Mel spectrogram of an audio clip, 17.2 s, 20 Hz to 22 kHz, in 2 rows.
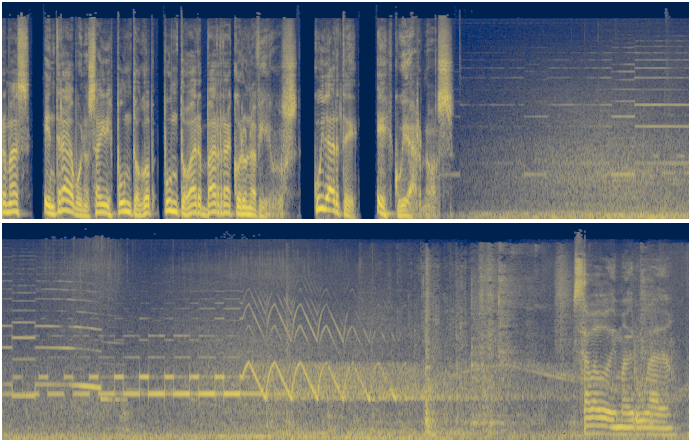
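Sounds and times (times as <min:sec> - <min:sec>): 
speech: 0:00.0 - 0:05.8, 0:15.7 - 0:17.1
low rumble of street noise: 0:04.7 - 0:17.1
ambulance siren: 0:05.2 - 0:17.1.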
